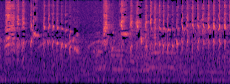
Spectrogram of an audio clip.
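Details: Long-tailed shrike singing a varied 'full isian' song meant to coax quiet birds into singing: quick scratchy chips and whistled slides, then a fast, even run of clicking notes, over a faint constant hum.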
